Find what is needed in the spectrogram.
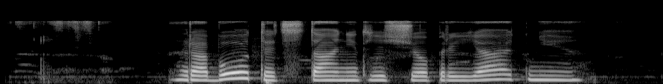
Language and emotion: Russian, sad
